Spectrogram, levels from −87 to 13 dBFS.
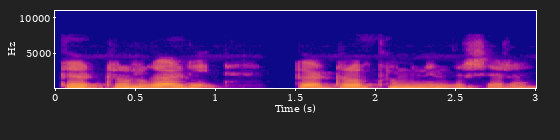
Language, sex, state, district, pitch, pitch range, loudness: Kannada, female, Karnataka, Bijapur, 170 Hz, 160-175 Hz, -17 LUFS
